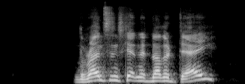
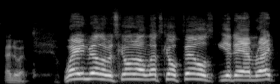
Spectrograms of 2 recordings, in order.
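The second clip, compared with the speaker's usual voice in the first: normal talking voice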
